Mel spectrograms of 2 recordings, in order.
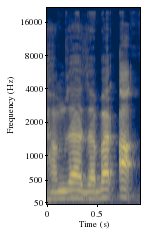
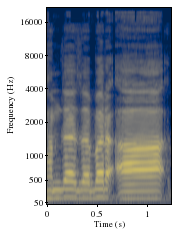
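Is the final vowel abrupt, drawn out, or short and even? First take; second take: abrupt; drawn out. First: The final vowel is cut off with a jolt. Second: The final vowel is stretched out long. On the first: "यानी झटका देंगे" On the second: "ये सही नहीं होगा, क्योंकि ... जल्दी पढ़े, थोड़ा भी ना खींचे"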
